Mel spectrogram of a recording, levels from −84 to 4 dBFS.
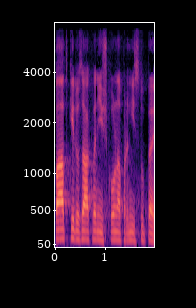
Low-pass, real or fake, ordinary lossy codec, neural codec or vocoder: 7.2 kHz; fake; AAC, 48 kbps; codec, 24 kHz, 1.2 kbps, DualCodec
